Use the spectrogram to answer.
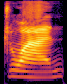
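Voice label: "zhuan3", Mandarin pinyin syllable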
